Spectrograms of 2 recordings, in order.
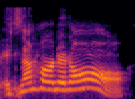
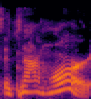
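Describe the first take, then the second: First: High and loud, exasperated; emphatic. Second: Said in the usual way. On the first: Real, not acted. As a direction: push it out, fed up. Insisting it's easy.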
